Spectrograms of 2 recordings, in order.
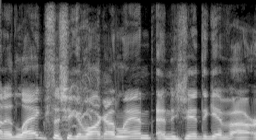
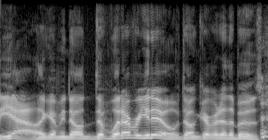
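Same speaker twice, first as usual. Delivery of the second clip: usual speaking voice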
